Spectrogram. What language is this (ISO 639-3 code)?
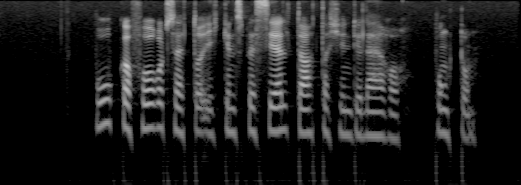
nor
